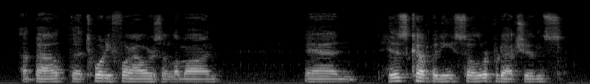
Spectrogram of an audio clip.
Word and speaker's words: Le Mans: I know it says Le Mans, but the proper way to say it is like if you're in France, Le Mans.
